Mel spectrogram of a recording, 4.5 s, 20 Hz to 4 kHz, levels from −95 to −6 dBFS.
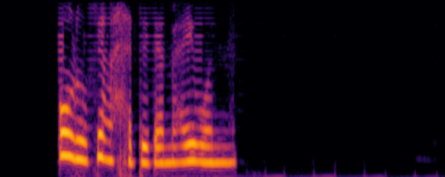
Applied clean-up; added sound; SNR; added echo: neural mask model DeepFilterNet 3.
